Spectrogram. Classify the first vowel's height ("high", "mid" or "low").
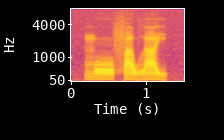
mid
